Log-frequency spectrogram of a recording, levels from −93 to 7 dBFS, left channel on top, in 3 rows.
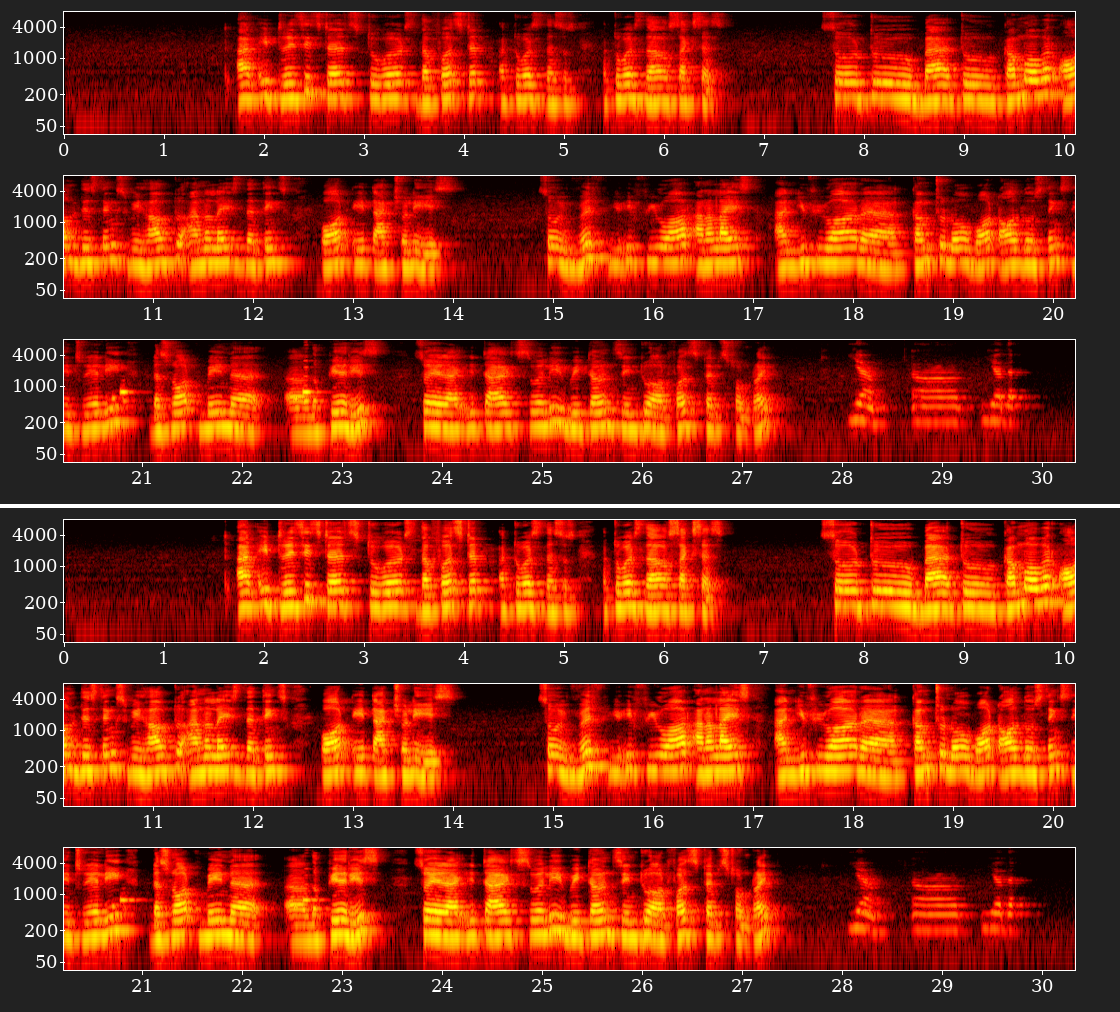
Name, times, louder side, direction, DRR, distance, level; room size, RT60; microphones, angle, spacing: voice 1, 1.7-5.1 5.4-6.6 7.6-12.4 12.7-14.0 14.9-20.9 21.1-23.4 23.8-27.4, right 4 dB, 50° right, 0.5 m, -27 dB
voice 2, 28.1-28.4 28.7-29.7, left 5 dB, 60° left, 1.6 m, -33 dB
7.8 x 7.5 x 6.8 m
head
